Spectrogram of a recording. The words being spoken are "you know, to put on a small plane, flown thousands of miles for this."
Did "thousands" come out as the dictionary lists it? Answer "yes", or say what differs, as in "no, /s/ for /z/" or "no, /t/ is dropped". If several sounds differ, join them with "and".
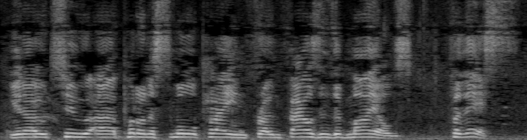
yes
